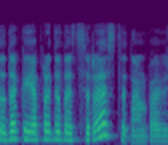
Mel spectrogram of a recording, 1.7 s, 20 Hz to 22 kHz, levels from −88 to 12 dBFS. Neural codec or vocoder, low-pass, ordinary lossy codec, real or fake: none; 10.8 kHz; AAC, 64 kbps; real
